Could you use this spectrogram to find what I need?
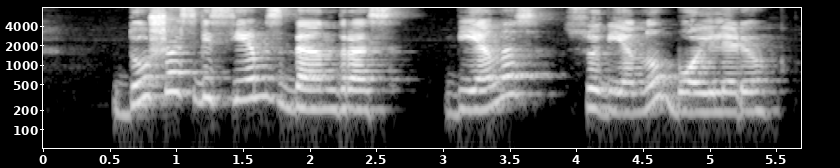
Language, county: Lithuanian, Kaunas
